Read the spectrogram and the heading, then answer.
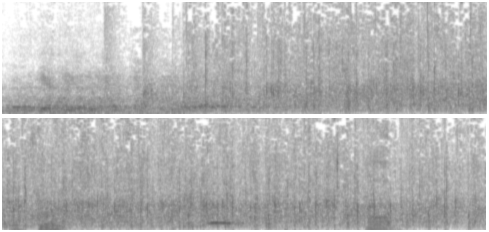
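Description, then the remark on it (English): Steady audience applause fills the whole stretch, a dense continuous clatter of clapping at even loudness, with a bit of crowd chatter and a brief spoken remark mixed in. “Thinking into applause.”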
